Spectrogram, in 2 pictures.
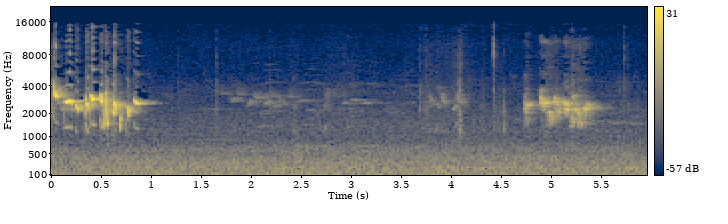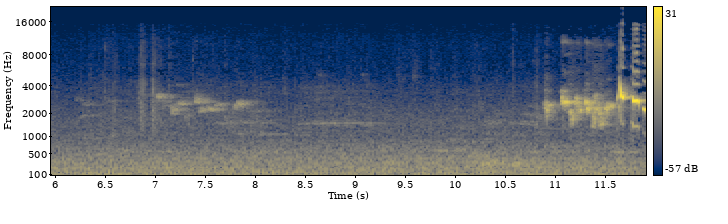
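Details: Singing bulbul, a raw first song, delivering short bursts of rich, chattering whistles separated by long silent gaps, the phrases recurring roughly every five seconds with faint low hum behind.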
